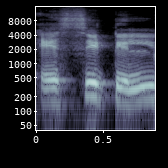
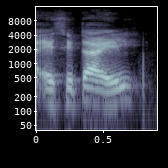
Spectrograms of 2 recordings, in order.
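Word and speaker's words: acetyl: इसका नाम होता है एसिटिल coenzyme A, एसिटिल coenzyme A या एसिटाइल, इंग्लिश में इसको प्रोनाउंशिएट करेंगे, हम उच्चारण करेंगे एसिटाइल कोएंजाइम A के रूप में।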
